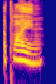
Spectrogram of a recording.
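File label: "applying", US English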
